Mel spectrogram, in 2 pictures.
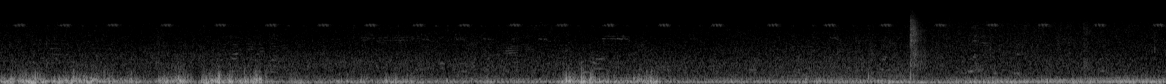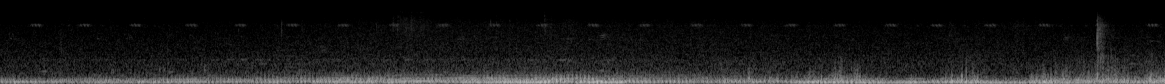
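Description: An insect chirping steadily, short high chirps about one and a half times a second, over a low background rumble that grows louder in the second half. One sharp click sounds about nine seconds in.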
